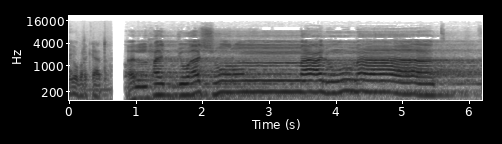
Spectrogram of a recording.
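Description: A man reciting the Quran in a slow, melodic chant with long held notes, beginning about a second in after a brief silent gap. The first half-second holds the tail of a man's speech.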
